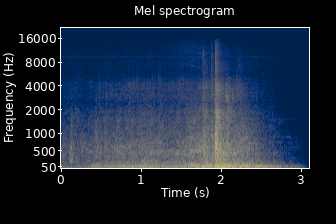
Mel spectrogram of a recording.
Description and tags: Budapest Metro line 2. The doors are closing. A part of a high quality recording, made by my MP3 player.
